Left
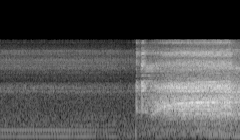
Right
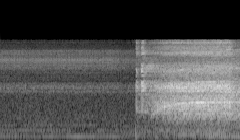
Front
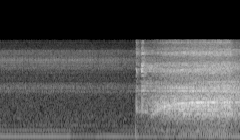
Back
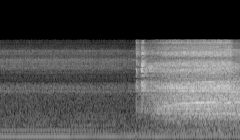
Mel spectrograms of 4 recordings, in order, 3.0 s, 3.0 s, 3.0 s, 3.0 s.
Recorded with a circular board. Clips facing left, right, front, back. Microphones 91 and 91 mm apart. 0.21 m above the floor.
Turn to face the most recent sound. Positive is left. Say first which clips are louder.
# even, front 6 dB
turn(degrees=10)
